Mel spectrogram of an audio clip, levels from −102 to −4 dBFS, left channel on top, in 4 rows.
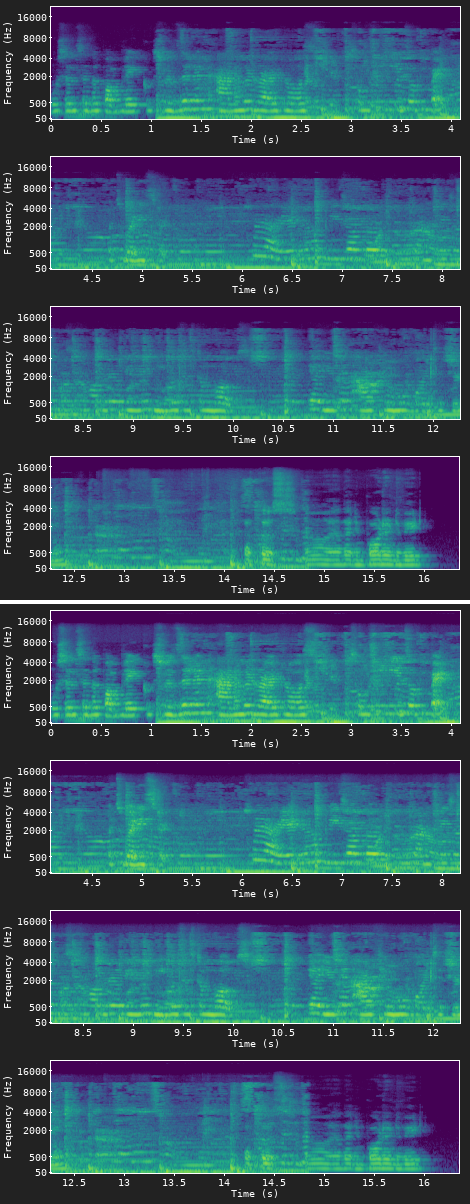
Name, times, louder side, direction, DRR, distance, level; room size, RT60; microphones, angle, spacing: voice 1, 0.0-2.7 3.0-4.1 4.6-5.3 6.0-10.2 10.7-12.5, right 5 dB, 60° right, 0.6 m, -30 dB
sound 1, 1.0-14.9, right 2 dB, 20° right, 0.6 m, -32 dB
voice 2, 12.8-13.6 13.9-16.0, left 2 dB, 60° left, 0.9 m, -33 dB
20.5 x 9.3 x 3.8 m
head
